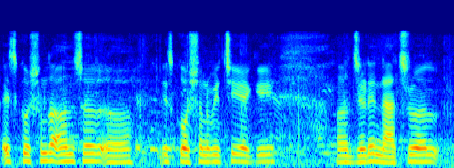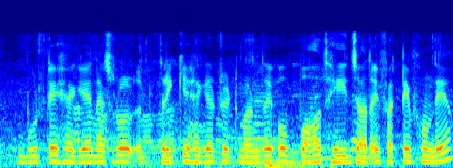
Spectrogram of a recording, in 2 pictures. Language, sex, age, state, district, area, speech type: Punjabi, male, 18-30, Punjab, Patiala, urban, spontaneous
